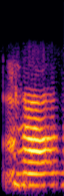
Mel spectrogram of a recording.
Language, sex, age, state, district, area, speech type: Maithili, female, 45-60, Bihar, Madhepura, urban, conversation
